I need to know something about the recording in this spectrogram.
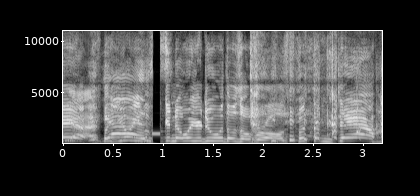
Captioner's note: beep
